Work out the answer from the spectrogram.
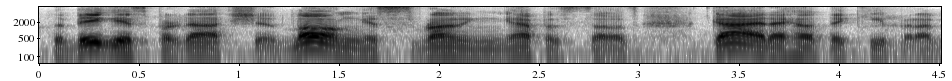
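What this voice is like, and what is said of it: Put-on Italian accent. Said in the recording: “Why are you talking in an Italian accent?”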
